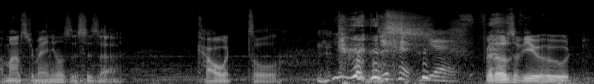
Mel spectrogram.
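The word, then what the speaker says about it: Couatl: you with uh monster manuals this is a couture for those of you who don't know how to pronounce this it's a c-o-u-a-t-l and it says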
